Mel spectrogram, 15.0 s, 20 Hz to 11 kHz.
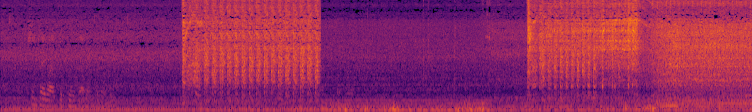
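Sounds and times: starter motor cranking: 3.6s - 6.4s, 10.5s - 13.0s.

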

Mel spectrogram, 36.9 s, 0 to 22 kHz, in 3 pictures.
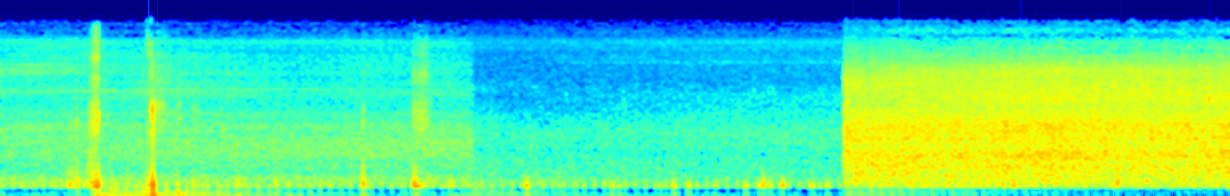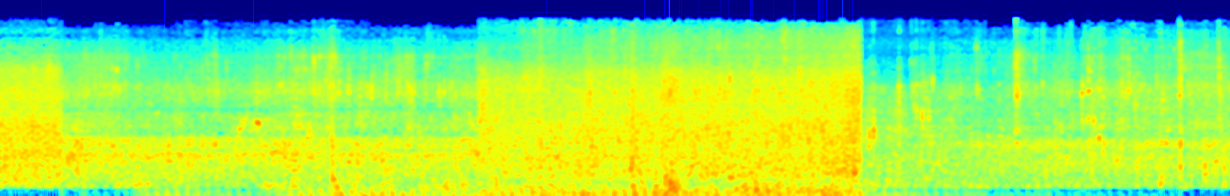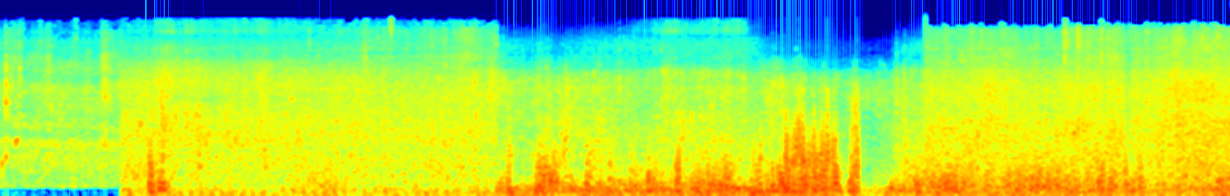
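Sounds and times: river water rushing and splashing: 8.4s - 32.9s, 33.7s - 36.9s
wind buffeting microphone: 13.6s - 21.0s, 25.8s - 36.9s.

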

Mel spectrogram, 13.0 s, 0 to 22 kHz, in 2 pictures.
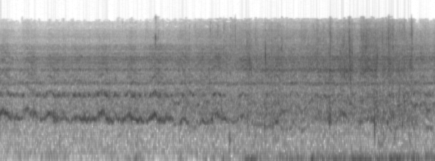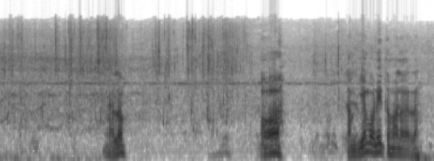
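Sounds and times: fishing reel whining: 0.0s - 12.7s.

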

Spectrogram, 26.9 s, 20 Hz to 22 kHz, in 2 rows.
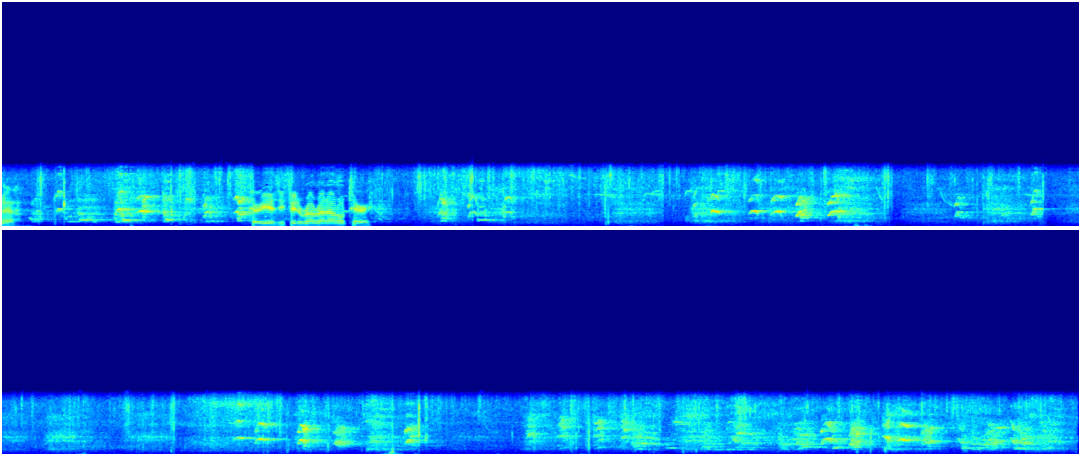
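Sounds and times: dogs yipping and baying: 0.0s - 3.2s, 4.4s - 6.6s, 7.5s - 11.1s, 11.7s - 13.2s, 16.4s - 19.0s, 20.0s - 26.9s.

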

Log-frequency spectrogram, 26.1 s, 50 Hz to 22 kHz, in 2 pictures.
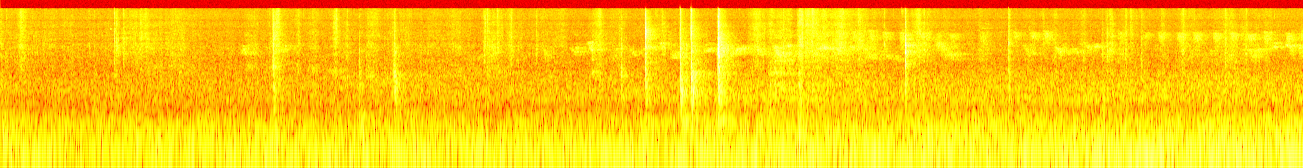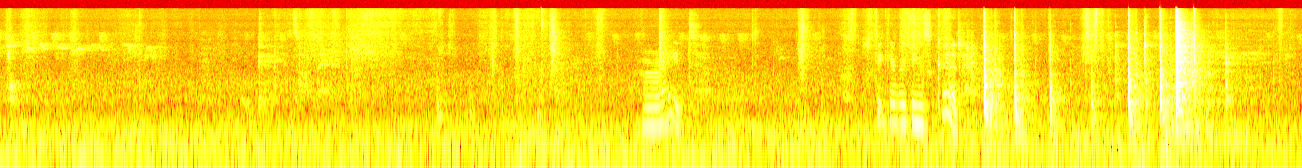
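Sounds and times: clicks and knocks of handled parts: 22.7s - 25.5s.

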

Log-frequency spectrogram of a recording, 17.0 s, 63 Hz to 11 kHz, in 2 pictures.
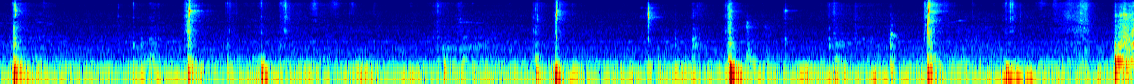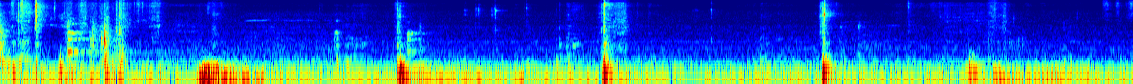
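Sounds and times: paper rustling: 7.9s - 9.8s.

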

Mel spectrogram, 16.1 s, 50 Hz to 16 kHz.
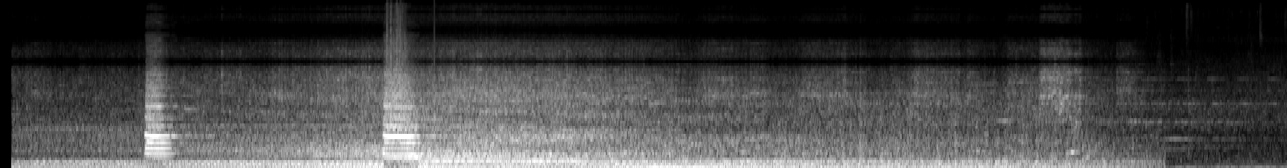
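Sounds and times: train rumbling: 0.2s - 16.0s
locomotive air horn blasts: 1.8s - 2.5s, 4.8s - 5.5s.

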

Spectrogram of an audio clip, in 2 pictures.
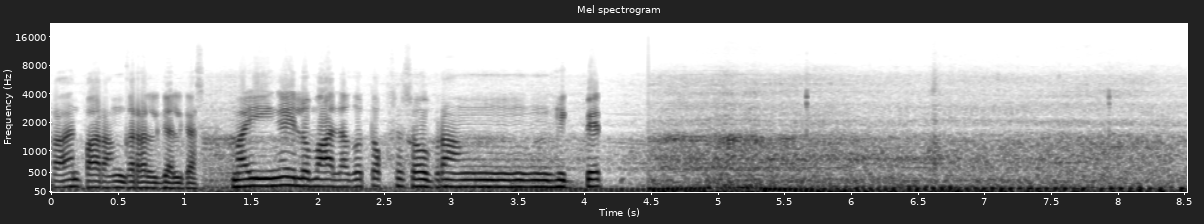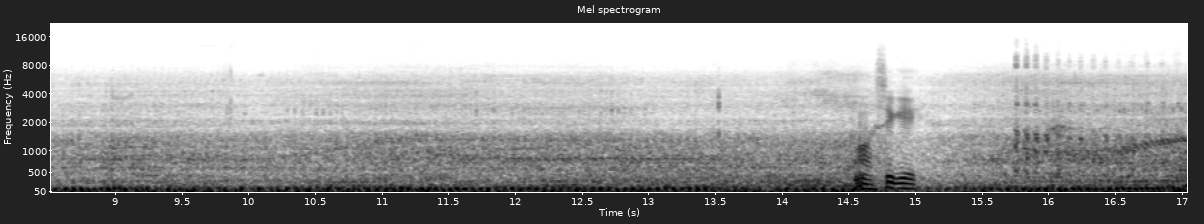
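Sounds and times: city traffic: 0.0s - 17.0s
motorcycle engine running: 4.2s - 14.4s.

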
